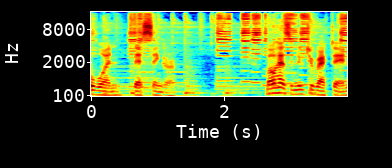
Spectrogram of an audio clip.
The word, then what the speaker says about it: Meaux: middle name is unusual it is spelled m-e-a-u-x and it's pronounced mo it is a nod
